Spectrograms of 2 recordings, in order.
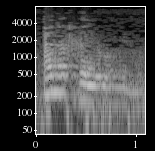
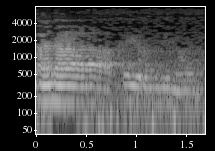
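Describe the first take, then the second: First: The final vowel of the first word is short. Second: The final vowel of the first word is long. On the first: The speaker calls it right. "بالقرآن قراءة حفص أنا تجي مقصورة" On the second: The speaker calls it wrong. "ما تقول"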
